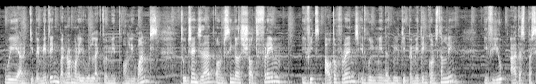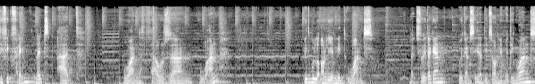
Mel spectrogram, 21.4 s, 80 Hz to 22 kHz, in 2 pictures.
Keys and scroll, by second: 13.2-15.1 typing, 15.0 Return, 17.9 typing, 19.1 typing.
